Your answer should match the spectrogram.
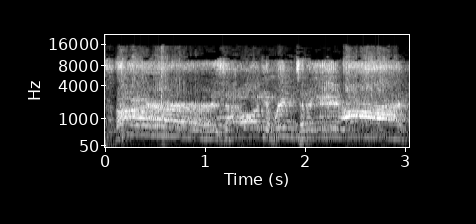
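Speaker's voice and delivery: loud growling pirate shout; angry pirate. Retold or imitated.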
